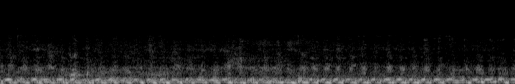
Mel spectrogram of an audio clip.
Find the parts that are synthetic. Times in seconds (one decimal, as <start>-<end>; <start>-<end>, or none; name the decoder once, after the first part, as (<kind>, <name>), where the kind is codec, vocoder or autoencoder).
0.0-3.1 (codec, SNAC); 4.5-5.2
